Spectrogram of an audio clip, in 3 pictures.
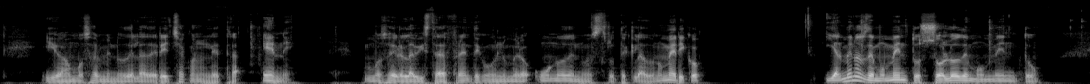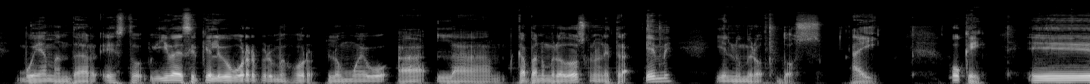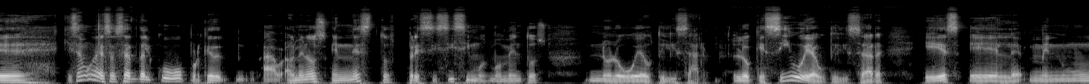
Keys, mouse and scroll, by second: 0.2 t, 3.3 n, 6.7 KP_1, 8.9-9.3 scroll down 2, 10.3 right click, 11.5 shift+right click, 18.1 m, 19.3 2, 21.0 scroll up 2, 22.3 click, 23.5 x, 23.8 click.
